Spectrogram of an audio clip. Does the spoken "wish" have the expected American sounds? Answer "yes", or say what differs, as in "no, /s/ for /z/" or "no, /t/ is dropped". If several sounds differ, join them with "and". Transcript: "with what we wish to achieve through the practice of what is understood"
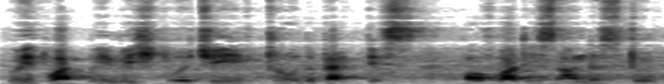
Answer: yes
